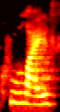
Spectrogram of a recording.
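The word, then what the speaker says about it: Kuel Life: of cool life and cool life is spelled all cattywampus with a k' it's k ue l l ife cool life is an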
